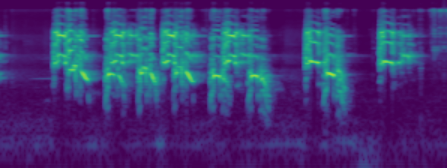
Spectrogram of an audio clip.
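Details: Grey francolin associated with fighting gives loud, rasping, strident calls in quick bursts, grouped in a rhythmic sequence of six phrases separated by short pauses.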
